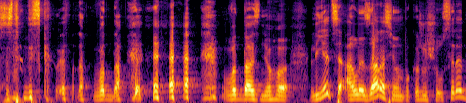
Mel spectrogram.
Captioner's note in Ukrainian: сміх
